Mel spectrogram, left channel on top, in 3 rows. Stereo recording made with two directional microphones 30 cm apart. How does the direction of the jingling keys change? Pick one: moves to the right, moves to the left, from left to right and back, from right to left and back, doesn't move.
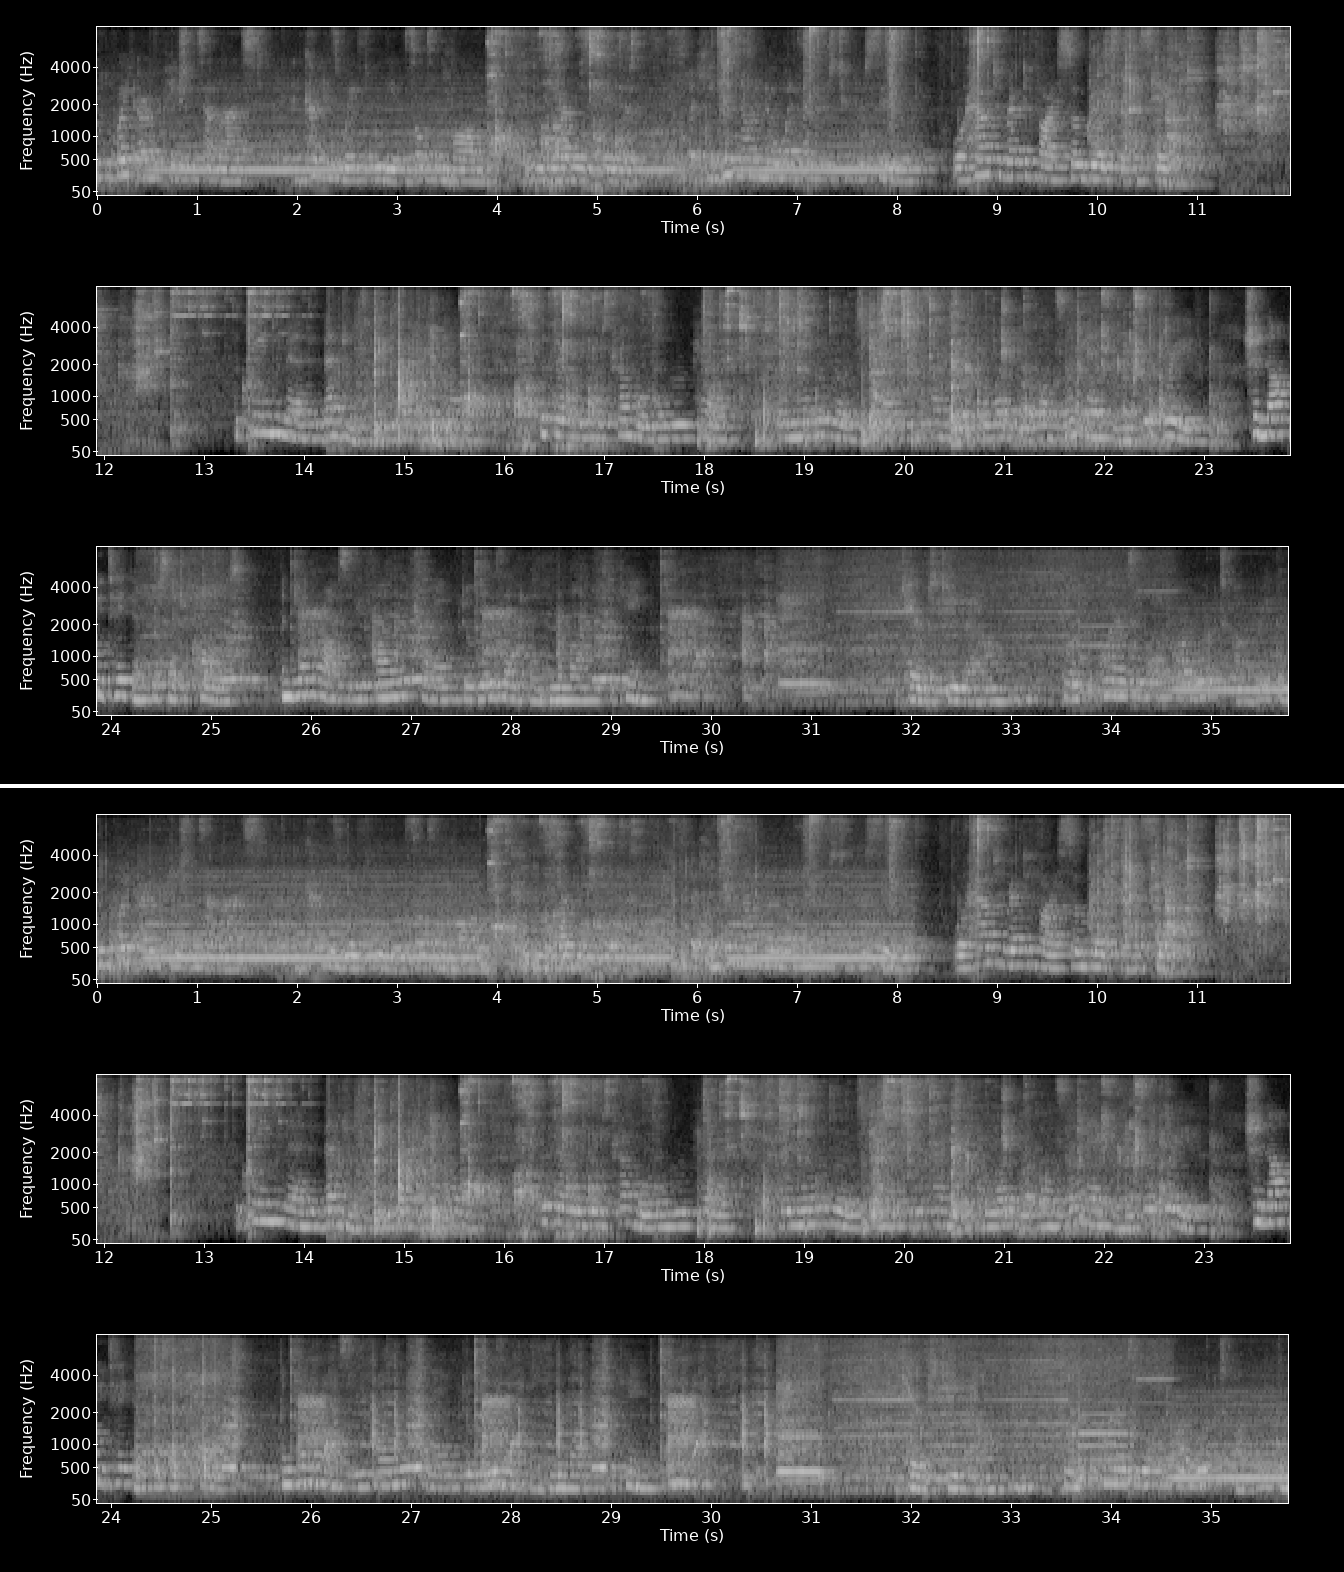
from left to right and back.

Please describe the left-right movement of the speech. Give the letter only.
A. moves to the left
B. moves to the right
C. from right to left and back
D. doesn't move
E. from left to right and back
B.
